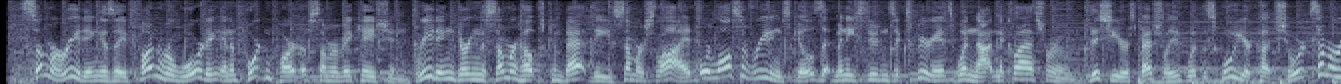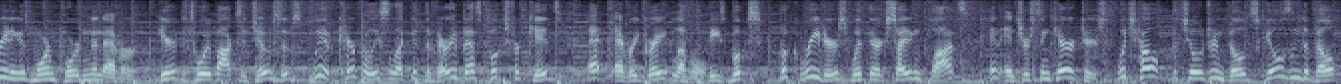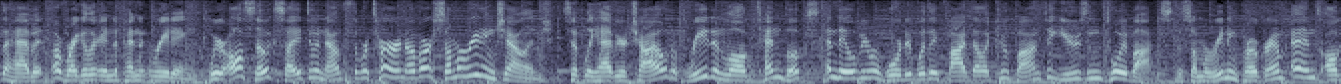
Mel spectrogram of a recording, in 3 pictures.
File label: department store commercial; summer reading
